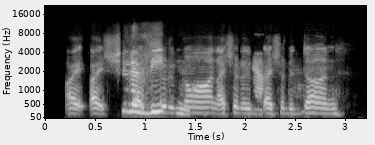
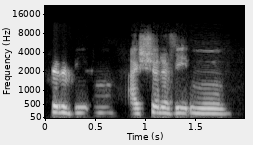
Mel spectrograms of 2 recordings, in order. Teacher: when the v of have disappears. It disappears before consonants and it stays before vowels.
